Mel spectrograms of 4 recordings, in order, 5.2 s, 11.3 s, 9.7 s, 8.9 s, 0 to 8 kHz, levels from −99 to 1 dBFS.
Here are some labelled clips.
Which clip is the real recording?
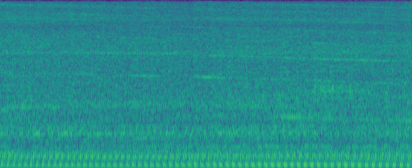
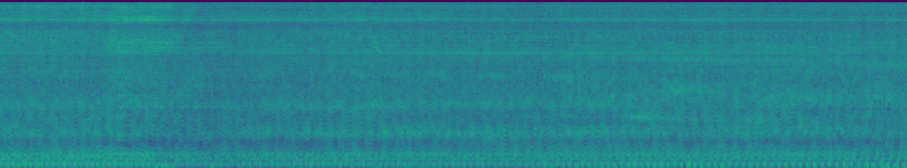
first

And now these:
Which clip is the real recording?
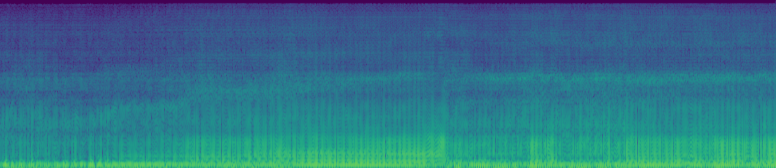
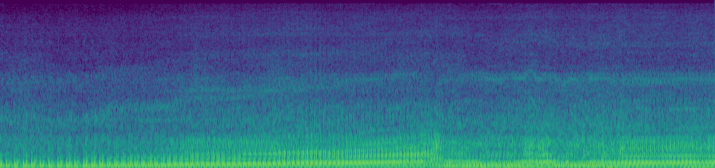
second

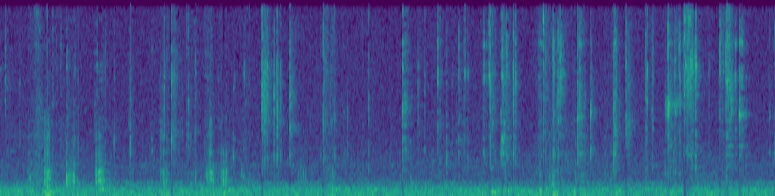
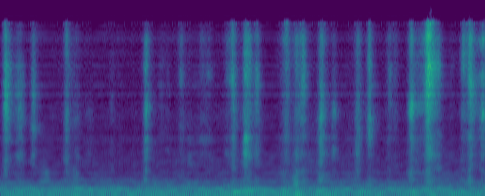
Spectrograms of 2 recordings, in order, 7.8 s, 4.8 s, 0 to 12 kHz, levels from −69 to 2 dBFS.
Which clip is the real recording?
first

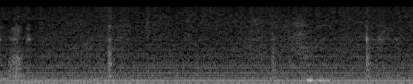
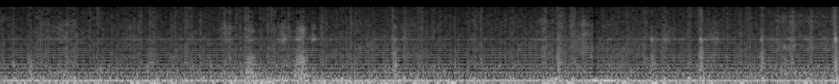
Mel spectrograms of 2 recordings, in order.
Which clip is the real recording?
first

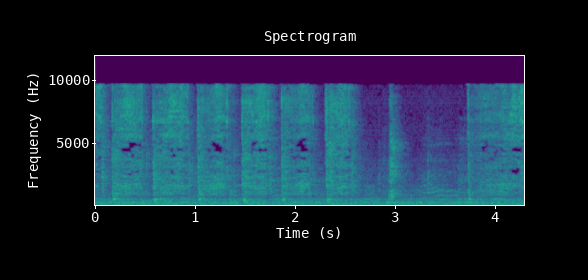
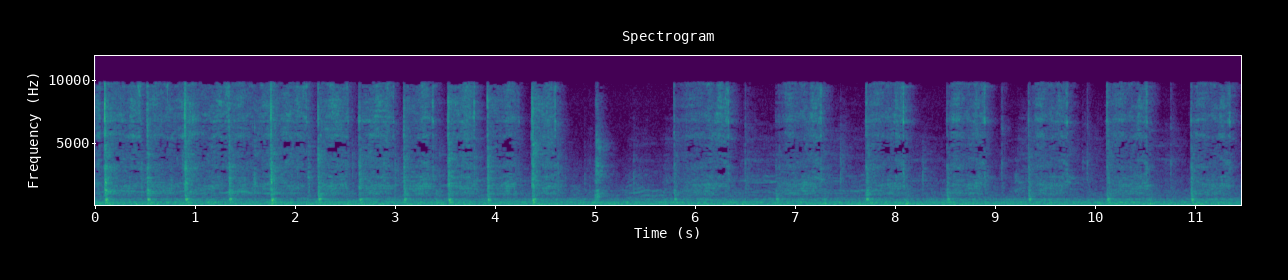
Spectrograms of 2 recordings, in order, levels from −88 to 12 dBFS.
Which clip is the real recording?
second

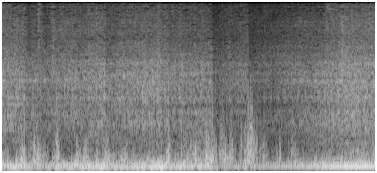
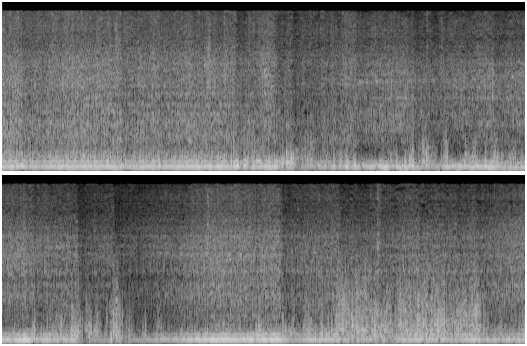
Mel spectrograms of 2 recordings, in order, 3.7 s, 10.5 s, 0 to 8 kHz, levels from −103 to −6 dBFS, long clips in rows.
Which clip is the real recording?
first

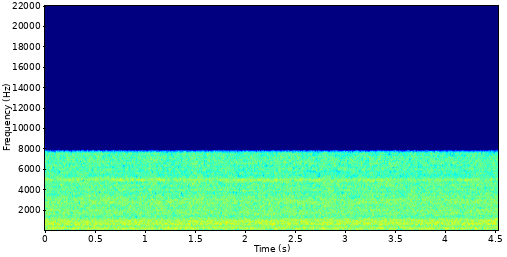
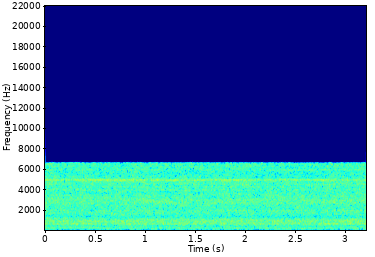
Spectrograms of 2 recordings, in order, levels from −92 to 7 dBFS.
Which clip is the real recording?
second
